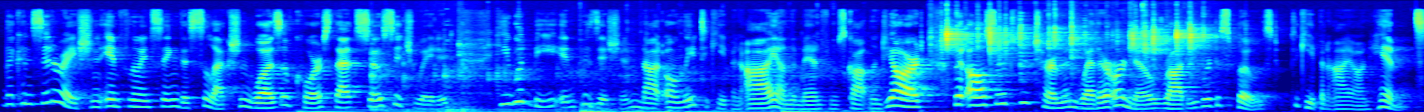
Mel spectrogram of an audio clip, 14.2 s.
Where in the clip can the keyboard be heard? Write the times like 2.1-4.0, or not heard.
2.7-12.5.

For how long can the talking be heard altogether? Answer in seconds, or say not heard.
14 s.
